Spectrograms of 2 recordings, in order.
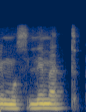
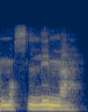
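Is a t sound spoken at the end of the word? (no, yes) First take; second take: yes; no. First: The word ends with an audible t sound. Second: The word ends on a vowel, no t sound. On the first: The speaker calls it wrong. "we didn't say Muslimat" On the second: The speaker calls it right. "we say Muslima"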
